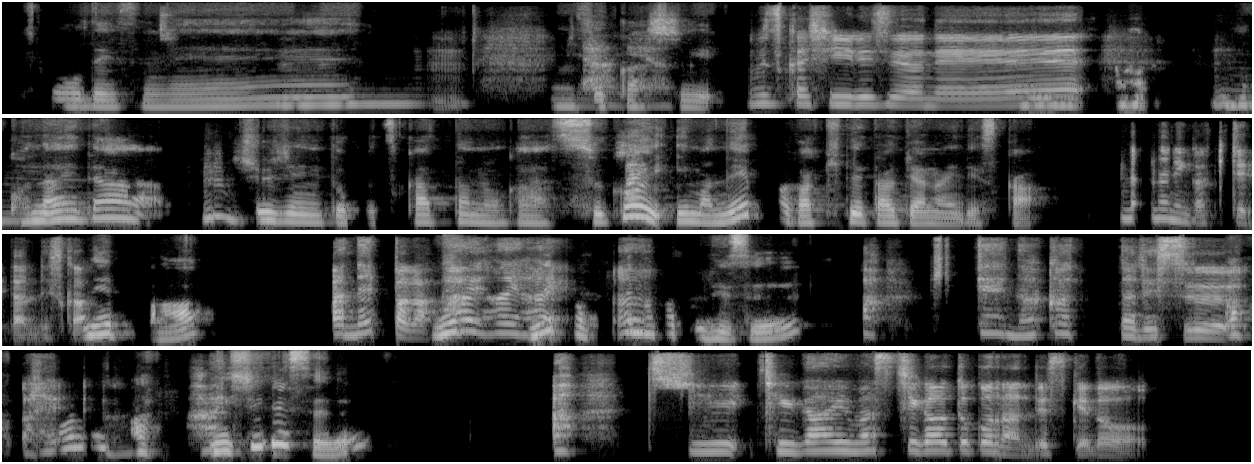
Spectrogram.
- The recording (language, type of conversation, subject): Japanese, unstructured, 意見がぶつかったとき、どこで妥協するかはどうやって決めますか？
- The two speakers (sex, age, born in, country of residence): female, 40-44, Japan, United States; female, 40-44, Japan, United States
- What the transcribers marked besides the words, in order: none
